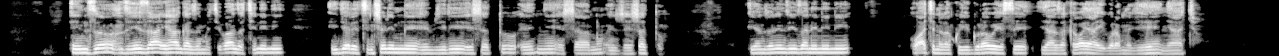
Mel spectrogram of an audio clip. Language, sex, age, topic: Kinyarwanda, male, 25-35, finance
